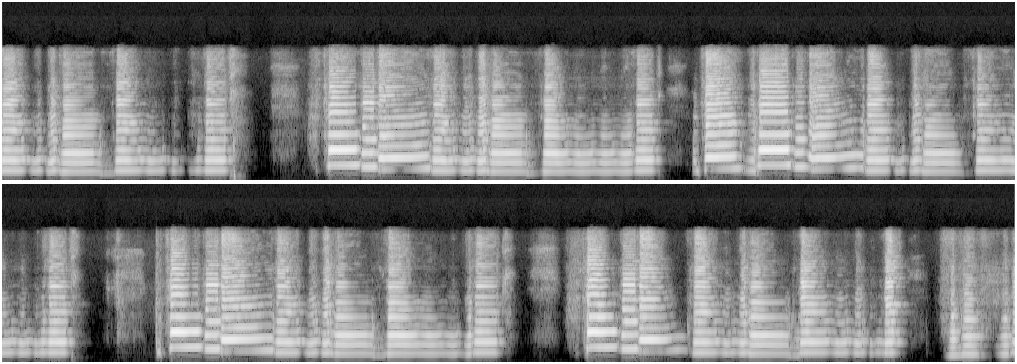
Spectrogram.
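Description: Unaccompanied saxophone playing a very simple melody, one note at a time, in phrases of a few seconds with short breaks for breath, heard through a video-call connection.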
